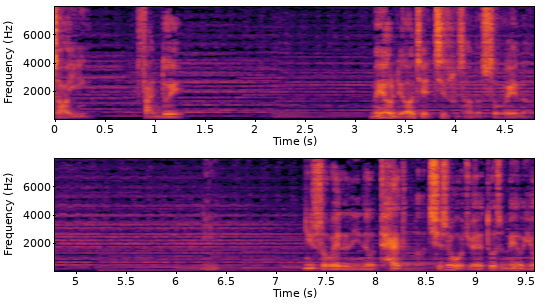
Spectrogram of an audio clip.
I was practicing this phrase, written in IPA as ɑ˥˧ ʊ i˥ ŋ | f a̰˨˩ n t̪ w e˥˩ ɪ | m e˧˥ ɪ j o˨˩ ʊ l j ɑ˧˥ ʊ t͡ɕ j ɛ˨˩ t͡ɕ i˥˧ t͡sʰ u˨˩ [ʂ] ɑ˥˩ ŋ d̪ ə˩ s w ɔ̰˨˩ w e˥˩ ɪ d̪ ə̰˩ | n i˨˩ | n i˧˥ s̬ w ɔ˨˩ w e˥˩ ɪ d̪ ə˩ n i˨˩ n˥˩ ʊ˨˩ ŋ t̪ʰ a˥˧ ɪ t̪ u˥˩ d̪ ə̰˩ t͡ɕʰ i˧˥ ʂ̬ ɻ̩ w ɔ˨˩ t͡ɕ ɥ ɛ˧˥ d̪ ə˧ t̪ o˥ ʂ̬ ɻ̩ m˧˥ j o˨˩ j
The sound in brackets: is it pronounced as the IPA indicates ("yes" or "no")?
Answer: yes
